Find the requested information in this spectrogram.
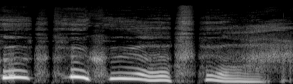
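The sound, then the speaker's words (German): A voice acts out an exaggerated, loud yawn in several long, groaning vocal stretches. Each stretch has a falling pitch, with short breathy gaps between them. “Nachdem er das gesagt hatte, gähnte er extra laut,”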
